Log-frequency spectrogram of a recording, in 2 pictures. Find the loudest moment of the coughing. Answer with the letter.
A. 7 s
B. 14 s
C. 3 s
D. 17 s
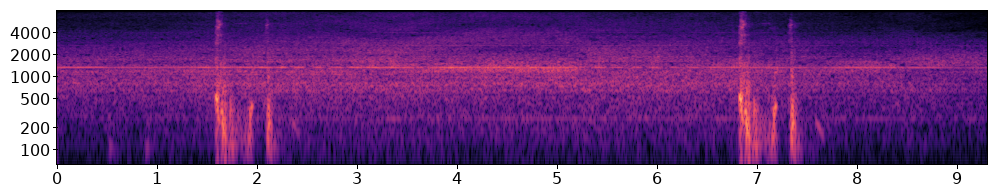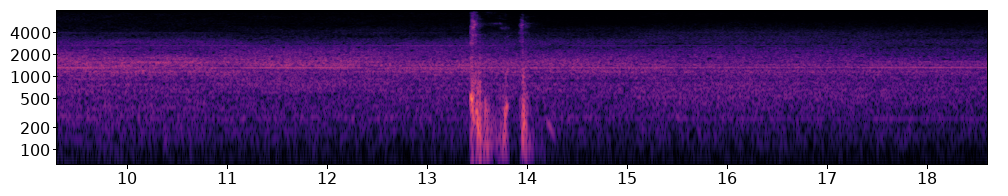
A.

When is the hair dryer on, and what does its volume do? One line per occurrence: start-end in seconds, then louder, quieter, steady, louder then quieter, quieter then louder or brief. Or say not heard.
0.0-18.5 quieter.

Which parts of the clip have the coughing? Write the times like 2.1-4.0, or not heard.
1.6-2.4, 6.8-7.7, 13.4-14.2.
